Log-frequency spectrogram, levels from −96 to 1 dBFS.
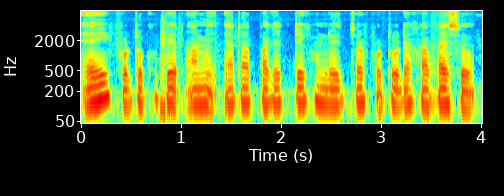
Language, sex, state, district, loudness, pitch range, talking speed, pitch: Assamese, male, Assam, Hailakandi, -20 LUFS, 110-120 Hz, 150 wpm, 115 Hz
